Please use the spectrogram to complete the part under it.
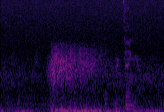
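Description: A fireball bursts with a loud roaring whoosh.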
